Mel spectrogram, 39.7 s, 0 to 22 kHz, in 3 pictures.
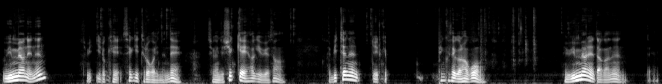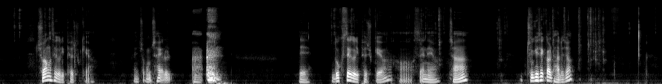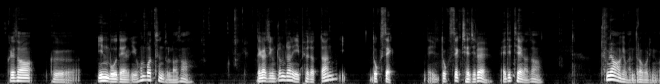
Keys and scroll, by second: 25.0 space, 25.1 Escape.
